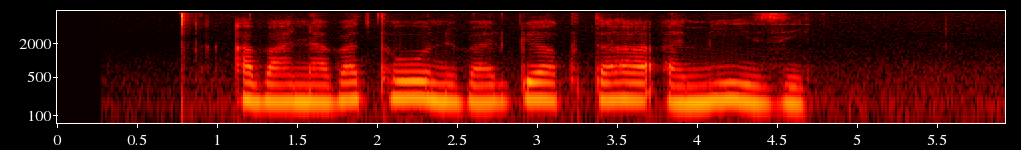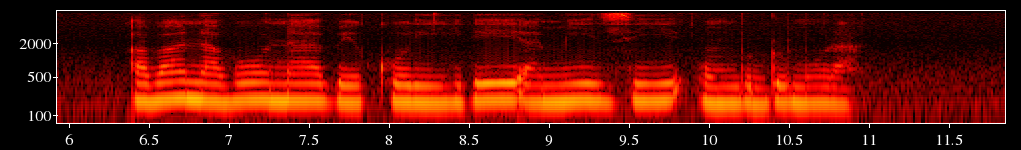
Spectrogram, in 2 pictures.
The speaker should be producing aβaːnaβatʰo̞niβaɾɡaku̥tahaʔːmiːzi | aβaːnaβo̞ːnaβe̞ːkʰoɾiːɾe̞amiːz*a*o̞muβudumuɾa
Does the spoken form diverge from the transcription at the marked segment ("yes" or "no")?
yes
